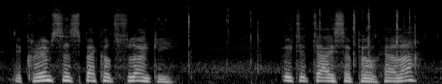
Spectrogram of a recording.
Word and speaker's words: pulchella: In action, the crimson speckled flunky, Utetaisa pulchella, or I should say pulchella, that's the Latin pronunciation.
